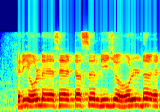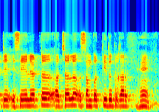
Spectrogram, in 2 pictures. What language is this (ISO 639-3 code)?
hin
